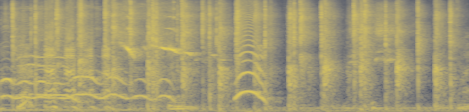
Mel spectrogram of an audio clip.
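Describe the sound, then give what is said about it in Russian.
A crowd of people clapping their hands in a steady, loud patter of overlapping claps, with rising and falling whistle-like tones sweeping above the applause. “Либо глупин дают, либо хлопать заставляют, да.”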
